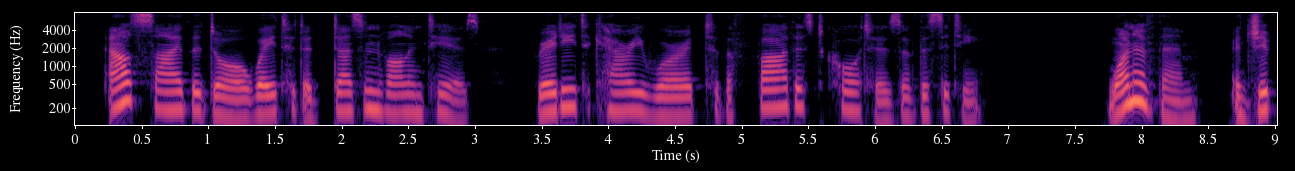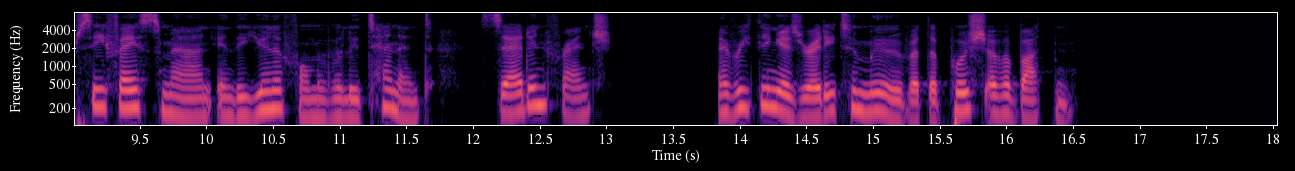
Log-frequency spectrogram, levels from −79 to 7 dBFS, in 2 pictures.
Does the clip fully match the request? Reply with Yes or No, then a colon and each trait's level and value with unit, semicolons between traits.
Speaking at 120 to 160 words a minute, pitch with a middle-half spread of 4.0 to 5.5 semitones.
Yes: average, 150 wpm; average, 4.6 semitones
